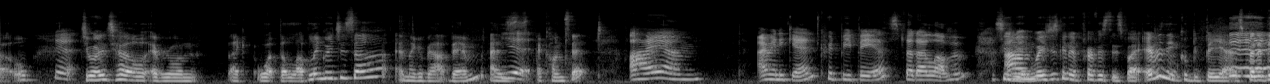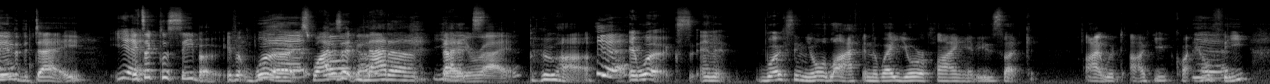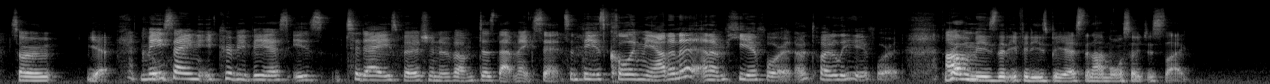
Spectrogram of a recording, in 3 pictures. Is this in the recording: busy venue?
no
